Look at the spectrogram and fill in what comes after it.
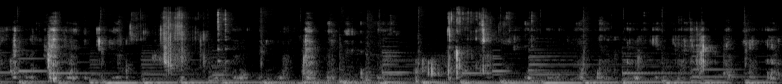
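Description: Close-up wet chewing and mouth sounds of someone eating pizza, with short crackles and smacks, over background music with low bass notes.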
